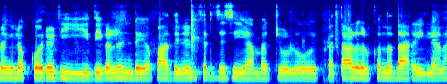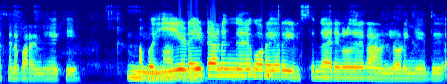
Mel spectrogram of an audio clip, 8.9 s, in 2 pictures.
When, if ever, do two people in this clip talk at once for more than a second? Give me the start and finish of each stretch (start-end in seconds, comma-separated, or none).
5.9-7.3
